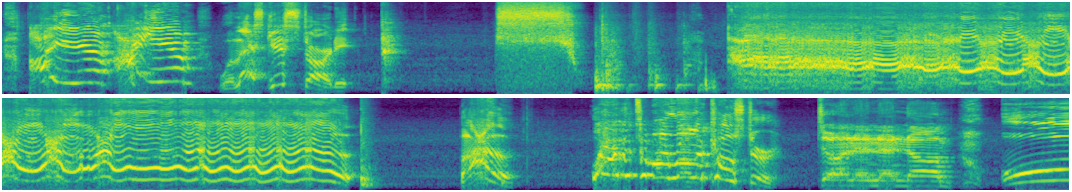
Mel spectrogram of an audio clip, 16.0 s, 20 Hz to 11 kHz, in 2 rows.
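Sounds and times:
short hiss: 0:03.7 - 0:04.4
person wailing long wavering whoa: 0:05.4 - 0:10.7, 0:15.5 - 0:16.0.

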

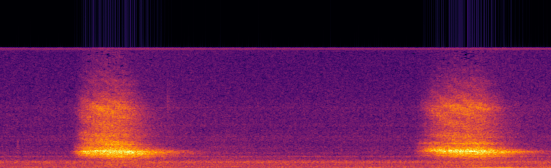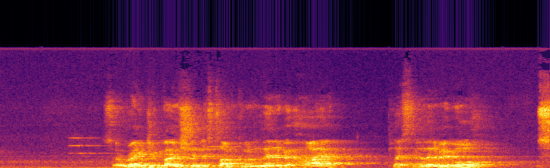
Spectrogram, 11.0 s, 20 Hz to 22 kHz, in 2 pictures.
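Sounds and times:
man breathing out forcefully: 0:00.8 - 0:02.0, 0:04.2 - 0:05.5.

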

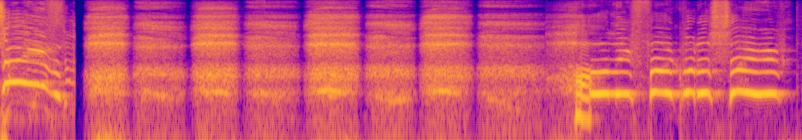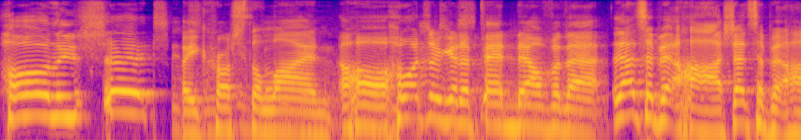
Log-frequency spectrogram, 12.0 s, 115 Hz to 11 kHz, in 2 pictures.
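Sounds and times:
man breathing hard and gasping: 0:00.6 - 0:04.4.

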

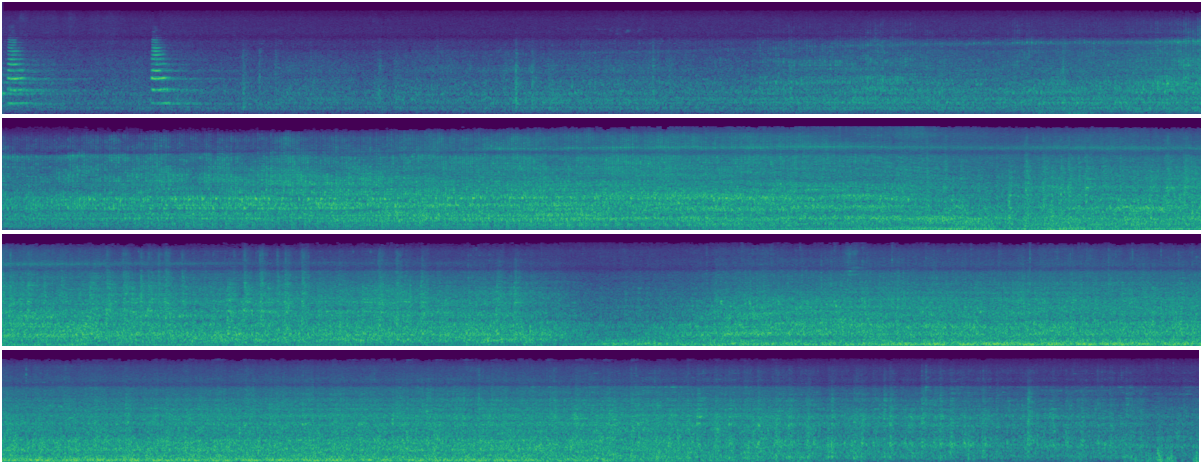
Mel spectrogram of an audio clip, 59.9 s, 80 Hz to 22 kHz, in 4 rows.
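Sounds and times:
diesel locomotive passing: 0:00.0 - 0:59.9
train wheels clattering on rails: 0:03.0 - 0:59.9.

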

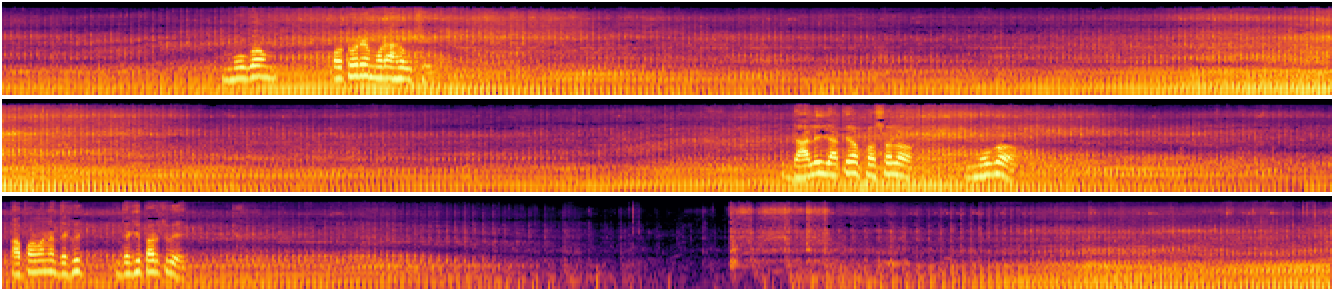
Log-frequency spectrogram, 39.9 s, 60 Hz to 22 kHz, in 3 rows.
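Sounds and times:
auto-rickshaw engine running: 0:00.0 - 0:39.9.

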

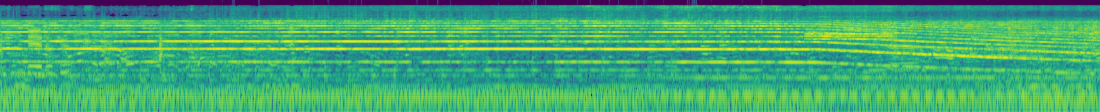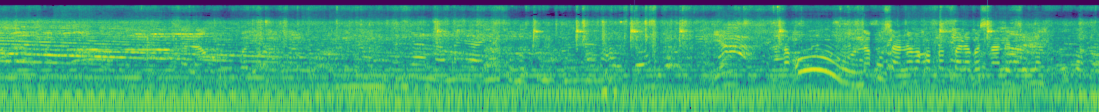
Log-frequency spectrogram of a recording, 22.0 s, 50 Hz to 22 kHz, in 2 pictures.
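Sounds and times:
fire truck siren winding down: 0:00.0 - 0:21.9
truck engine rumble: 0:00.0 - 0:21.9.

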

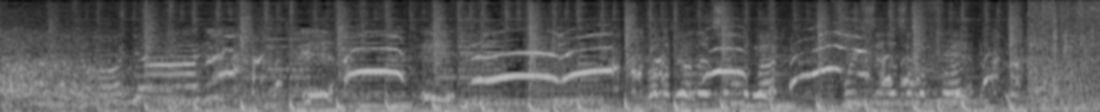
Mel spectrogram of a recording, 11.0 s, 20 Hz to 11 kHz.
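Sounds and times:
background music with beat: 0:00.0 - 0:10.5.

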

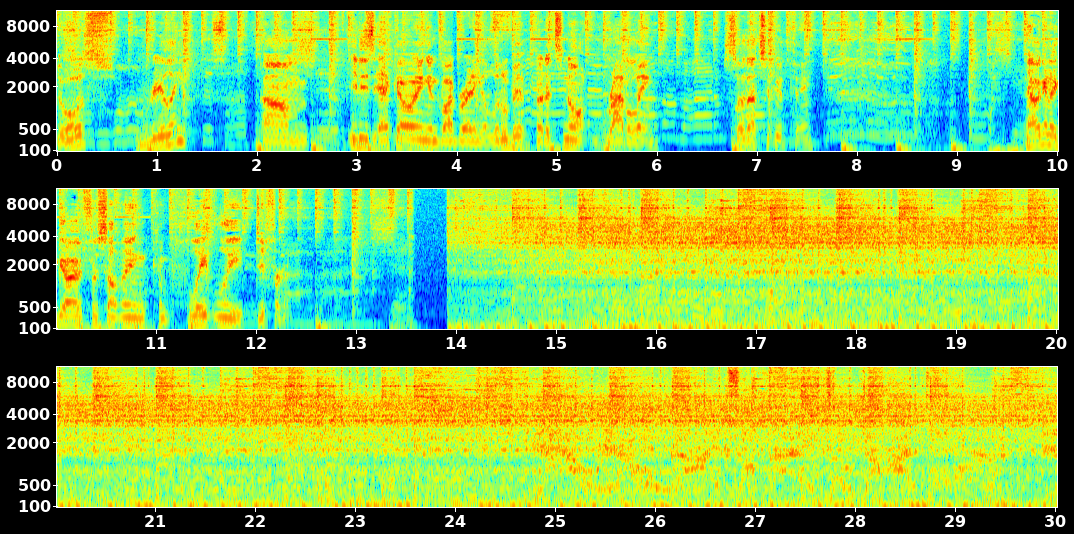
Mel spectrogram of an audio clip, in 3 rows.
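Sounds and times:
singing over the mix: 0:00.0 - 0:13.7, 0:24.3 - 0:30.0
heavy metal song on car stereo: 0:00.0 - 0:30.0.

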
